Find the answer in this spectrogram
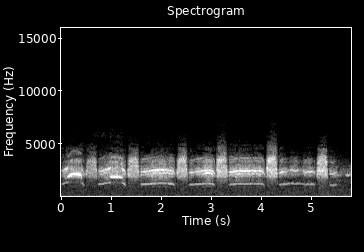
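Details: Wild black stork singing at its nest in Latvia, filmed by a live nest camera on the morning of 26 April 2017 after arriving: wheezy rasping bursts alternate with clear, slightly rising whistled notes, about twelve in six seconds.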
